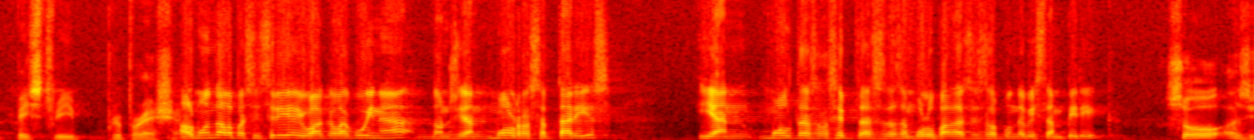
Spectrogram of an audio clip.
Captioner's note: non-english speech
